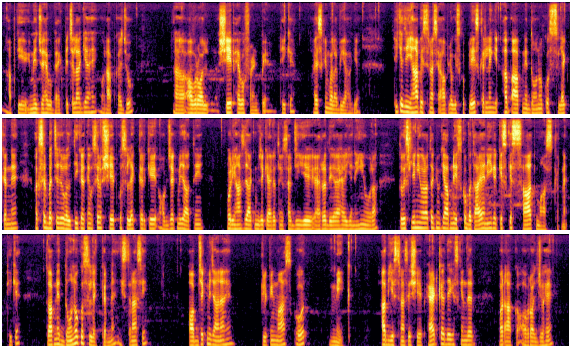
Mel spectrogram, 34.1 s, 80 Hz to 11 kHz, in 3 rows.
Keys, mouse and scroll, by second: 9.8 click, 16.6 click, 18.7 click, 23.5 click, 29.3 click, 33.6 click.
